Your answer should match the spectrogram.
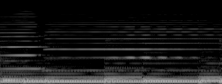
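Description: Harmonica playing sustained chords over a strummed acoustic guitar, the strums falling about twice a second.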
